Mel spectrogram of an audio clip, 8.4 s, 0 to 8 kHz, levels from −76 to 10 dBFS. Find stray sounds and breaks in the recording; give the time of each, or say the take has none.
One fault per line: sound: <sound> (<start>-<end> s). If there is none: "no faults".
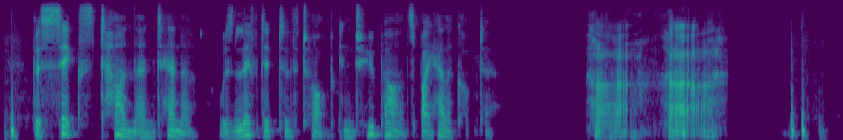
sound: laugh (5.9-7.3 s)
